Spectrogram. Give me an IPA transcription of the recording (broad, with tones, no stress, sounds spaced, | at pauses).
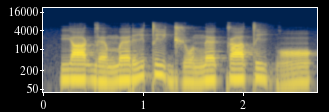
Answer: j a˧ ɡ ɛ˨ m ɛ˧ ɾ i˦ t i˦˨ d͡ʒ o˨ n ɛ˧ k a˦ t i˦˨ ɡ ɔ̃˨˦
